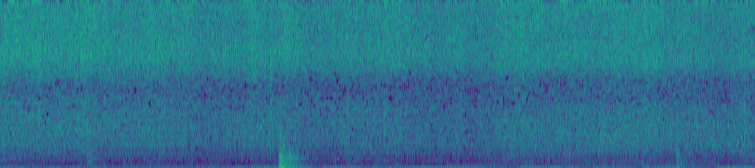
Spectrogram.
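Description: Mushrooms sizzling in a hot pan for veggie ramen, a loud, steady, close frying hiss with a few faint stirring knocks and no talking.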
